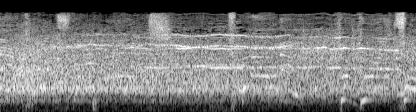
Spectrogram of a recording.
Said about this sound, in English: We can get that crazy scream from that one Grand Canyon fan.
